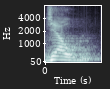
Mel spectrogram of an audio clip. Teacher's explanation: جب واو ساکن سے پہلے زبر ہو تو واو لین ہوتا ہے، یعنی اس واو کو لمبا کر کے نہیں پڑھیں گے. اور اگر آپ وہاں پہ وقف کرتے ہیں تو وقف میں بھی ویسے ہی پڑھا جائے گا جیسے ملا کے پڑھتے ہیں.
